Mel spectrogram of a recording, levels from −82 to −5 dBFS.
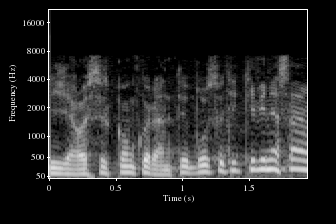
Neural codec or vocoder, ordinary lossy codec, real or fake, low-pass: codec, 16 kHz, 8 kbps, FunCodec, trained on Chinese and English, 25 frames a second; Opus, 64 kbps; fake; 7.2 kHz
